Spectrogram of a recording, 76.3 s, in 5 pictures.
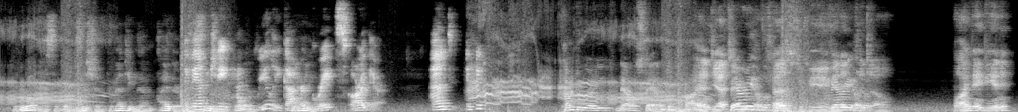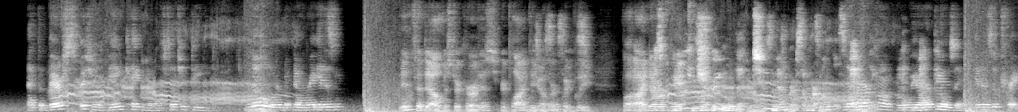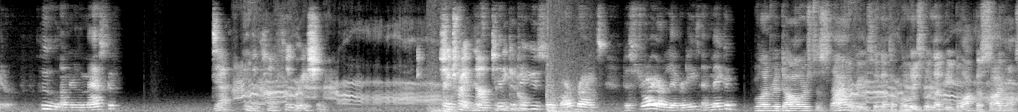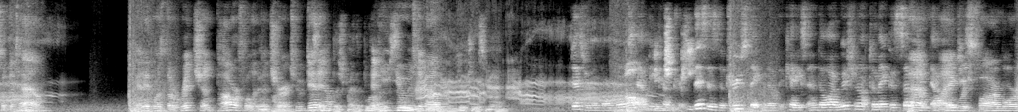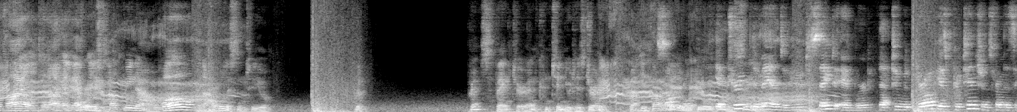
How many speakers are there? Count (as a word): five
